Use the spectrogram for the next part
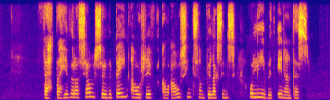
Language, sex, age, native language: Icelandic, female, 20-29, Icelandic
